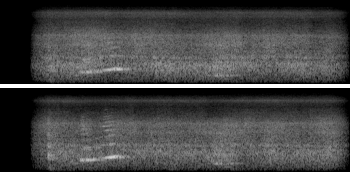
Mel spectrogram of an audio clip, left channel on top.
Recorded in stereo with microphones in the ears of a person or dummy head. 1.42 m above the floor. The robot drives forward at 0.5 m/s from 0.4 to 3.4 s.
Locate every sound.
0.5 s a squeak: 70° right (ahead or behind), 3.5 m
